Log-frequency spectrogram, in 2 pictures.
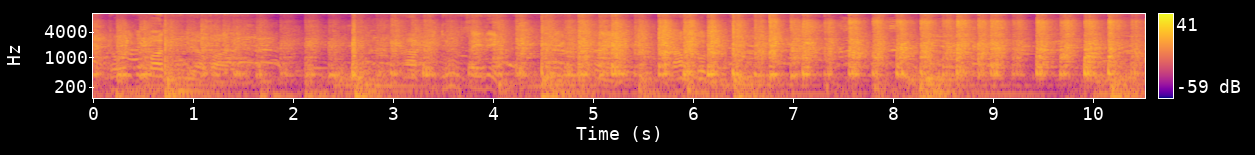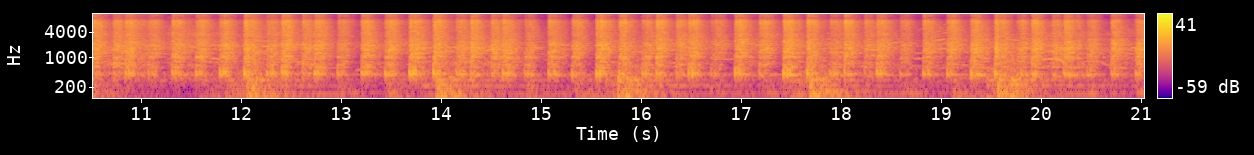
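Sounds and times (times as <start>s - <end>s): deep bass drum beat: 0.0s - 21.0s.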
